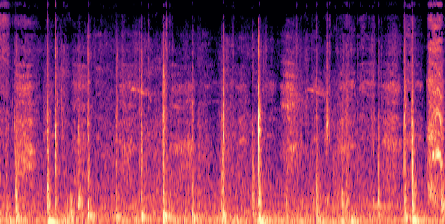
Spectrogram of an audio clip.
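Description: Footsteps climbing wooden stairs: irregular knocks and thuds of shoes on the wooden treads, roughly one or two a second.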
